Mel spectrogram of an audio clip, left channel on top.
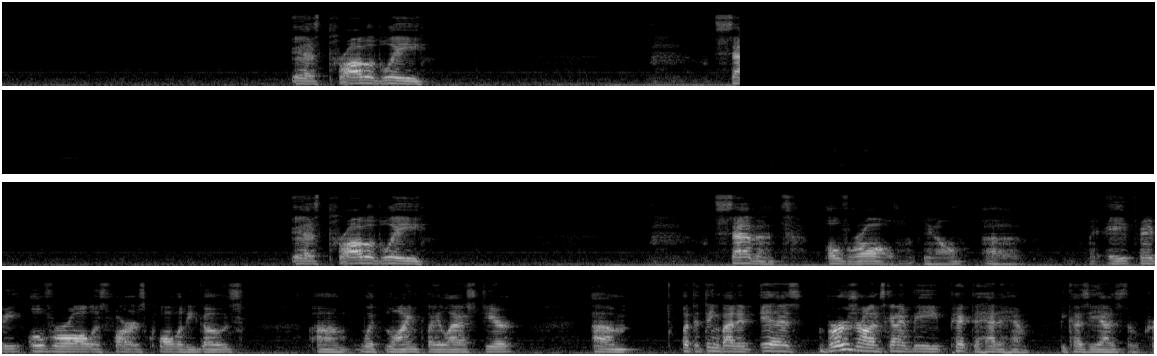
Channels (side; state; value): left; drops out; at 7.4 s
